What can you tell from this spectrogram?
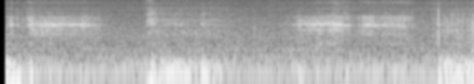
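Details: Sleeping, dreaming male chocolate Labrador: soft, rough snoring breaths recurring through quiet background hiss.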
